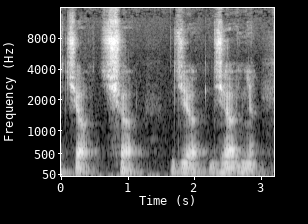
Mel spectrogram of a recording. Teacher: इसके उच्चारण में कहीं थोड़ा सा देखना आप, प्राणवायु हल्का सा गर्म और संघर्ष करते हुए निकलता है, च छ ज झ य, इसलिए अब हिंदी में इसको स्पर्श संघर्षी माना गया है।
